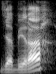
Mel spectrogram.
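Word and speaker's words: جبيرة: iljimae dengan Fatah gym cara membacanya Hai jabirah yaitu dengan patah-patah gym baris diatas pada gym Wah iya dan bermula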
